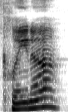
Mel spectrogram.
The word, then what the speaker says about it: Clena: what I just realized it probably actually is pronounced cleaner and it's a joke because she's the cleaner that's a stupid everyone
